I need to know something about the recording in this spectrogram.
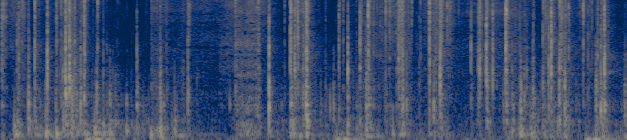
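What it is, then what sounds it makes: Crinkling plastic snack bag. Fingertips squeeze and rub a sealed, medium-size Roland Bretzeli bag of glossy plastic film, full of pretzel sticks on an inner tray. The bag gives rapid, bright, sharp crinkling and crackling bursts with a brief quieter lull partway through.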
